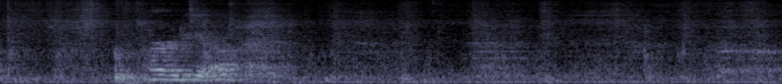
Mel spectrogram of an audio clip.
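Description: Sneakers thump lightly on a floor.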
